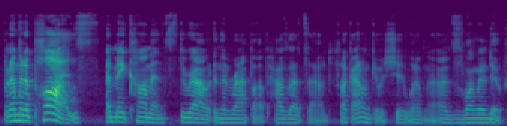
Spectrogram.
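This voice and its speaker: A woman's voice: a bass voice, a little fast, creaky, bright, forceful tone. A young woman vlogger giving a sarcastic, profane reaction, rambling with lots of laughs and fillers. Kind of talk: casual reaction commentary.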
